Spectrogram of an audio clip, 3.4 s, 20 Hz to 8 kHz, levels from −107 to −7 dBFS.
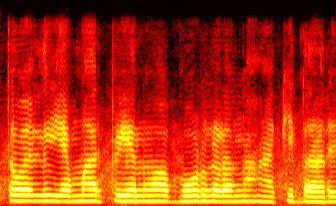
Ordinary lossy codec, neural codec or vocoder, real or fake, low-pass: Opus, 64 kbps; codec, 24 kHz, 3 kbps, HILCodec; fake; 7.2 kHz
